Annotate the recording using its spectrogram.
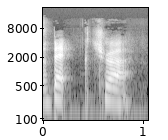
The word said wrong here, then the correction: Spectre: Spectre. – Spectrap. – Spectre. – That's how I say it, Marie. – Well, you're saying it wrong.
